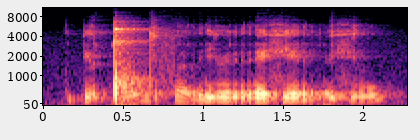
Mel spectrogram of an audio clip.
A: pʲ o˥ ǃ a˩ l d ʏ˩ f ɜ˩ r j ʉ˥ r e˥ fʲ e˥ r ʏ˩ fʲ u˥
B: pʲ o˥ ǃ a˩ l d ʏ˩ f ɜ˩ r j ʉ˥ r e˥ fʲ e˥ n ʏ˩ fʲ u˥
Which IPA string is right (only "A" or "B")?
A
